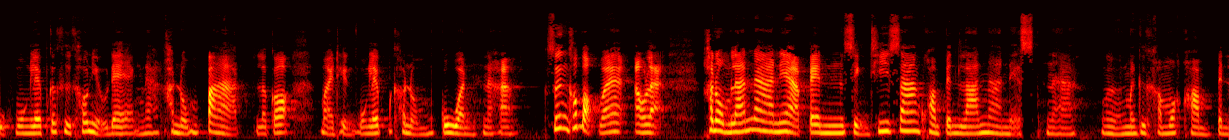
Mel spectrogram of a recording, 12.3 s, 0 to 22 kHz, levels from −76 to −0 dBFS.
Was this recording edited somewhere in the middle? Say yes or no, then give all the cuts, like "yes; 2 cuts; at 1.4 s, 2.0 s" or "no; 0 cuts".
no; 0 cuts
